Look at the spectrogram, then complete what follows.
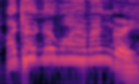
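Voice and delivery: high-pitched mock yell of a fan; a fan's half-comic outburst, yelled up high; retold angry shout. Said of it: "he shouted".

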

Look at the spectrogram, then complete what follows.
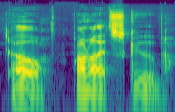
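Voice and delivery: ordinary talk

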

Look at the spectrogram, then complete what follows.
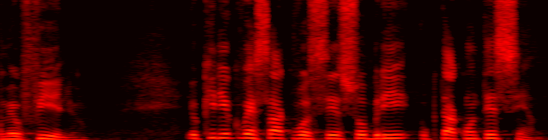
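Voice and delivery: soft, low motherly opening; mother calmly calling her son to talk; gentle mother. Retold or imitated. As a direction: ease into the talk tenderly.

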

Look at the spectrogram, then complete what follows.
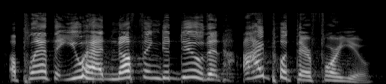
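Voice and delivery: loud, high preaching voice; full-force preaching. Acted. Pastor voicing God rebuking Jonah, loud and high. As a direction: press the point with rising fire.

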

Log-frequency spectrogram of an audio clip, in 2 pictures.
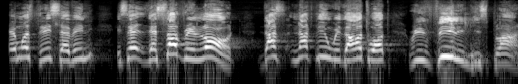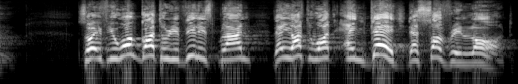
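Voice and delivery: loud, high preaching with long drawn-out words; slow emphatic proclamation, punching the key words. Real, not acted. Preacher proclaiming scripture to the church, forceful preaching.

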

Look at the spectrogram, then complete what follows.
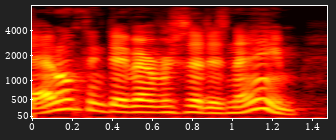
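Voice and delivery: ordinary talk, nothing marked

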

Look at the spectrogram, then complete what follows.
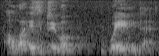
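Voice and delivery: understated retelling of a divine instruction; Jesus speaking. Retold or imitated. Jesus calls the speaker to lead, quiet and measured. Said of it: "he says".

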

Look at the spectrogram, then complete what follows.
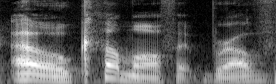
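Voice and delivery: mock London geezer, brushing it off; lightly put-on English accent, dismissive; a hint of cockney mockery. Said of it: "I'm gonna try not to do English accents".

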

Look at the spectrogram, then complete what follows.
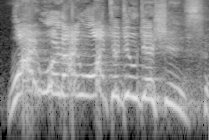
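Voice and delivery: high, loud, laughing mock outrage; incredulous husband. Husband baffled by his wife, laughing shout. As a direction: squeal it in disbelief. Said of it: "And he's like".

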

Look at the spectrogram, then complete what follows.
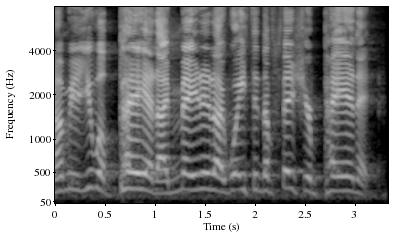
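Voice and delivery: high, loud, insistent shouting; retold screaming. Fish seller demanding payment from a customer, retold screaming. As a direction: yell it as an outraged vendor. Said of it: "But he's screaming".

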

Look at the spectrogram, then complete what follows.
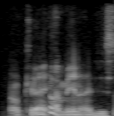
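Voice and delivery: deflated, fading; shrinking back into silence; trailing off quietly. Retold or imitated. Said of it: "And I was like".

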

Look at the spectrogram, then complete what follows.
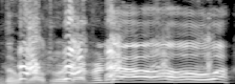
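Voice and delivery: slow, loud mock-mysterious line; dramatic narrator voice. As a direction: intone it like a trailer voice.

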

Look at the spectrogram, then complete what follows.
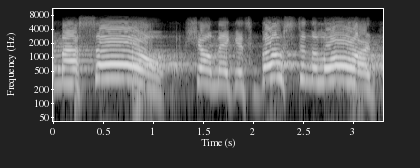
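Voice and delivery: high, slow shout of praise. Acted. Preacher urging the church to shout, exultant full-voice cry. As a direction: shout it out to the congregation, drawn out. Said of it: "Somebody should shout right there".

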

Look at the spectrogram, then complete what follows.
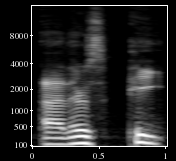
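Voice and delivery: normal talking voice

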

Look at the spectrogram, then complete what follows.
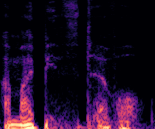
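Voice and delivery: low, fast mock-menacing whisper; whispered movie imitation. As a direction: whisper it like a film villain. Quoting the movie character's line.

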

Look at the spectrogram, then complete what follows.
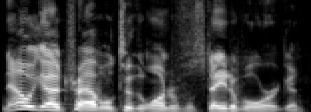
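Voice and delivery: usual speaking voice

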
